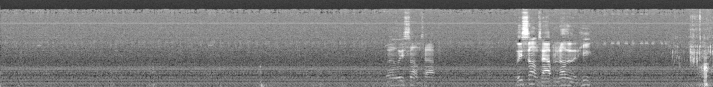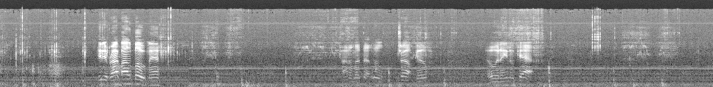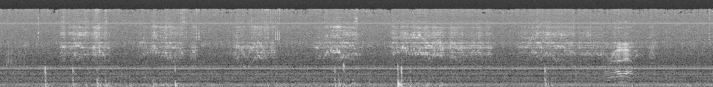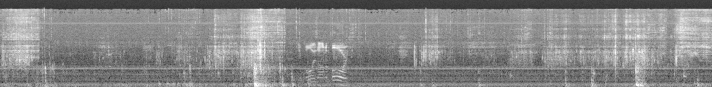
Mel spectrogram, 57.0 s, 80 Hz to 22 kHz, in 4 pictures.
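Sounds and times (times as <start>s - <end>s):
steady low rumble: 0.0s - 57.0s.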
